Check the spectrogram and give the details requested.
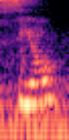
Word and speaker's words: coel: When you see C-O-E-L, you pronounce it seal, like the animal, a seal that goes into the ocean.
